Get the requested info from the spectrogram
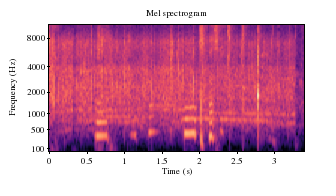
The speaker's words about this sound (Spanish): Ah, me faltaba el, sonido de aplausos. Deme un segundo.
